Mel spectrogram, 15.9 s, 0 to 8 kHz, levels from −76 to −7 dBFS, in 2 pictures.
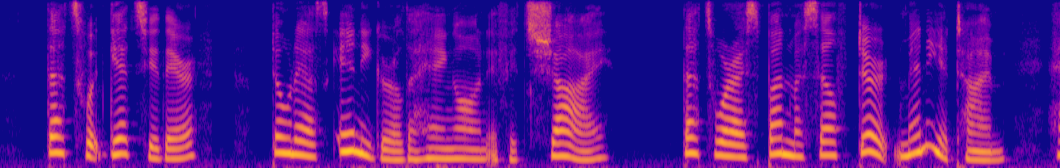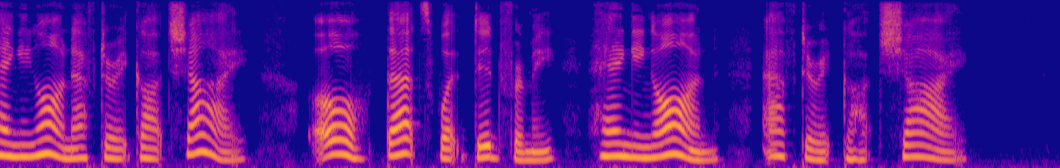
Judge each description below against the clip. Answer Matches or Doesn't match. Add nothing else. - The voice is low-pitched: Doesn't match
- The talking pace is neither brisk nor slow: Matches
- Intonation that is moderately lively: Doesn't match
